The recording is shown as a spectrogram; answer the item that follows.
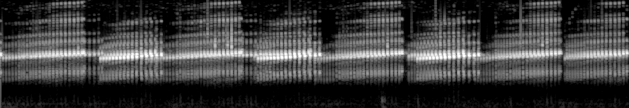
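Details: Frogs at night giving rattling, pulsed trills in bursts of roughly a second, about forty a minute, each slightly rising and separated by short pauses; background otherwise quiet.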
